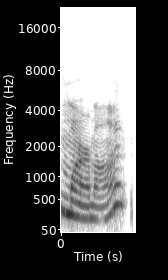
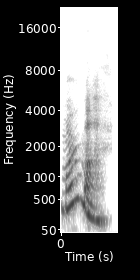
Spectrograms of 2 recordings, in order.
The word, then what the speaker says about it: Marmot: I'm like, no, it's Marmot. You do pronounce the T.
